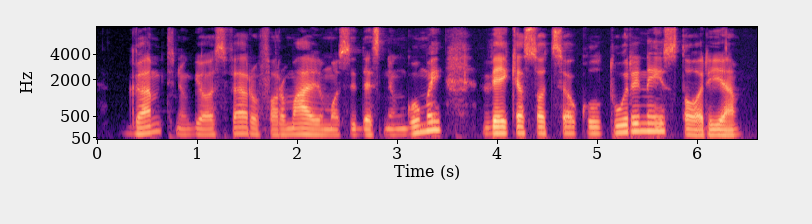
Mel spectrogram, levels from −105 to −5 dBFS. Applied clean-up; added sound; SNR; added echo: none; none; none; none.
